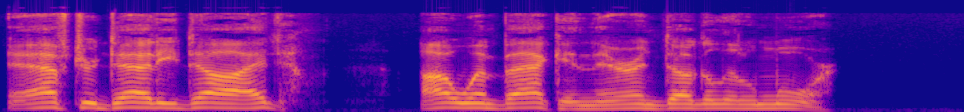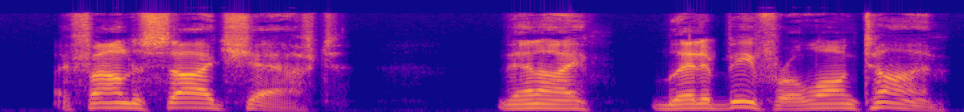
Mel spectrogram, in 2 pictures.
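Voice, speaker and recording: A man voicing a weary, rough-edged small-town man in an audiobook, talking in clipped, colloquial, blunt phrases. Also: mid-range voice, no echo, clean studio sound, natural voice.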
